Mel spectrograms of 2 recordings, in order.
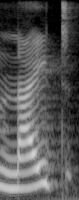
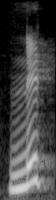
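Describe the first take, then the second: First: The vowel sounds like 'eye'. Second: The vowel is a short 'i'. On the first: The speaker calls it wrong. "इसको नाइट ना पढ़ें" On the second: The speaker calls it right. "निट पढ़ेंगे"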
